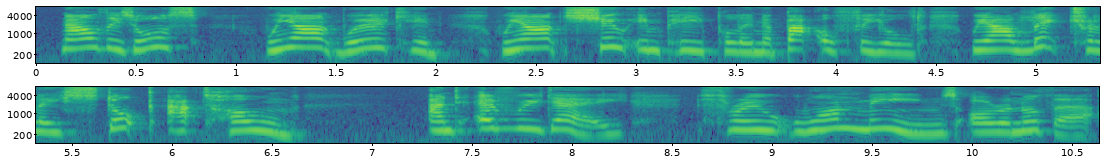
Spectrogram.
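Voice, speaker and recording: A woman's voice: sits high, lightly acted. A woman acting in an audio drama as an emotional, earnest young girlfriend with a British accent, frustrated and hurt. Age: young adult.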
